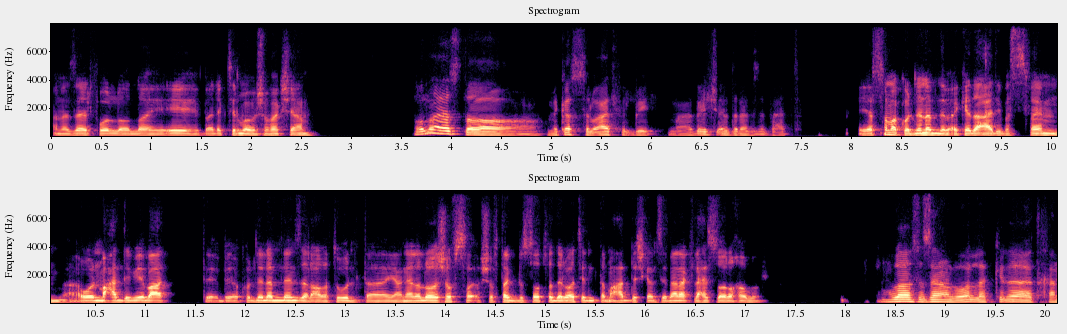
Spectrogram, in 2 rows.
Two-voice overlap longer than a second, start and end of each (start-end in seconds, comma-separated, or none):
none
